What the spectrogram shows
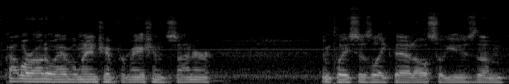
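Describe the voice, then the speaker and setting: A man with a low, flat voice runs an amateur radio net as its controller. He speaks over a two-way radio link with faint noise behind him. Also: normal speed. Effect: two-way radio transmission. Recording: noisy radio transmission.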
